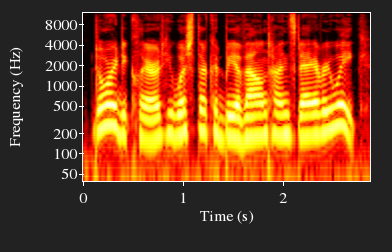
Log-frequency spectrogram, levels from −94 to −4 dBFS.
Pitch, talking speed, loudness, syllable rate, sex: 195 Hz, 250 wpm, -15 LUFS, 7.8 syllables/s, female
